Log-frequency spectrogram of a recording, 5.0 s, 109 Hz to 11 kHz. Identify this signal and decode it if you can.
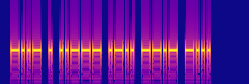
Morse code, heard as a keyed tone, about 22 wpm, 700 Hz. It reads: XE2LQB
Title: DXCC-100 Call Signs - 6 Characters - Repeated 3x - 22wpm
